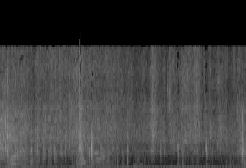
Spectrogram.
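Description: Faint voices in the background over a steady low hum, with a few small clicks and rustles of hands working a plastic wrapper.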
